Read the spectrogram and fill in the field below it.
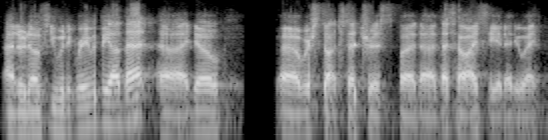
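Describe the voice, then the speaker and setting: A man co-hosting a satirical comedy podcast, mock-serious and halting, with many fillers. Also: sits low, sharp tone, lo-fi sound. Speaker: podcast co-host.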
